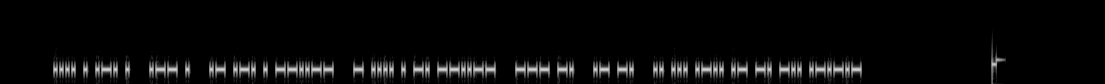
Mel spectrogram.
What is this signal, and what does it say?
Morse code, heard as a keyed tone, about 37 wpm, 700 Hz. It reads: HERE WE ARE, THEN, ON AN ISLAND.
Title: Sentences from Top 1000 Words - Review Part 3 - 40wpm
